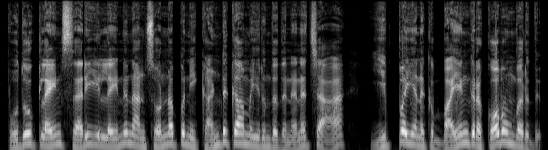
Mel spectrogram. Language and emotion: Tamil, angry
